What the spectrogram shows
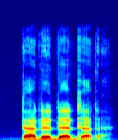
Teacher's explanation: It's very steady. Every syllable gets about the same amount of time. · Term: syllable timed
